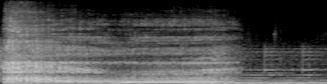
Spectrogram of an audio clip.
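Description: Channel intro sting: a loud, rough sound effect over music starts suddenly, then dies down after about three seconds to a quieter, steady music bed.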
